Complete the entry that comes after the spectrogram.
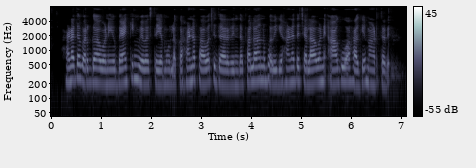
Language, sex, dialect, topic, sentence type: Kannada, female, Coastal/Dakshin, banking, statement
